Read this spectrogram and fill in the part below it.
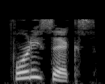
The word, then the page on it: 46: British English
